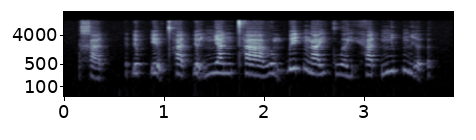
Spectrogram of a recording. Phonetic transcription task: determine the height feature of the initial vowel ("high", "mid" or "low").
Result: low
